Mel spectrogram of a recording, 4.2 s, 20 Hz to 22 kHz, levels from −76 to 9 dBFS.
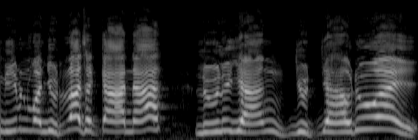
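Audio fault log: Nothing to log for this one, as there's no technical fault to point to anywhere in this bit of speech.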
